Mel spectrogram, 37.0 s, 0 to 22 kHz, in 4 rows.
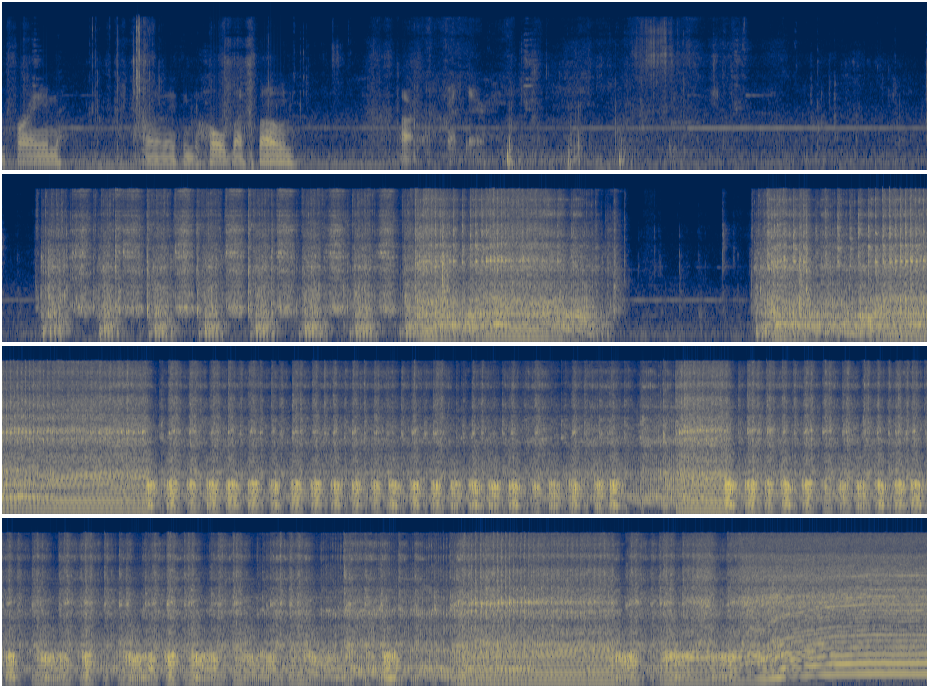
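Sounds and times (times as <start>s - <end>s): chainsaw starting and revving: 9.6s - 15.5s, 16.7s - 37.0s.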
